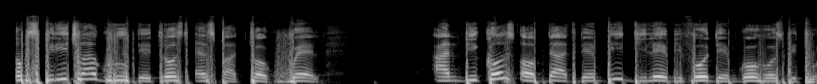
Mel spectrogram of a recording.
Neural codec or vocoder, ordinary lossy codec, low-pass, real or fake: none; none; 9.9 kHz; real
